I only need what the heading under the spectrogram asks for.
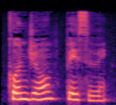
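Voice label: yes a little, Tamil, female; கொஞ்ச0 பேசுவே; konjã pesuvẽ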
